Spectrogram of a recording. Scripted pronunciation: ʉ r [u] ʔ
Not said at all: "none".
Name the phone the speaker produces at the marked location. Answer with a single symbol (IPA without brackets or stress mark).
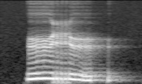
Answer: ʉ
